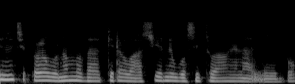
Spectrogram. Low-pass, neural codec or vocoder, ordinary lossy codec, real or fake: none; codec, 16 kHz, 1.1 kbps, Voila-Tokenizer; none; fake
